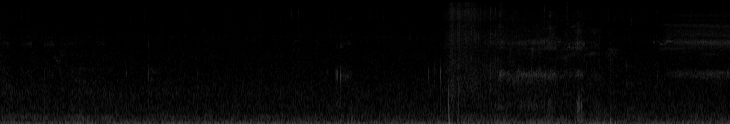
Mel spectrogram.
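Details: Sleeping cat (named Shiro) found collapsed-looking in the garden, simply snoring with low, rumbling breaths; ordinary sleep snoring, not distress.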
